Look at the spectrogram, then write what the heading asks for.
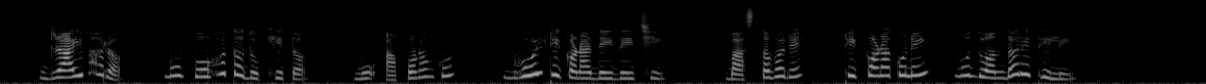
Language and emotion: Odia, sad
